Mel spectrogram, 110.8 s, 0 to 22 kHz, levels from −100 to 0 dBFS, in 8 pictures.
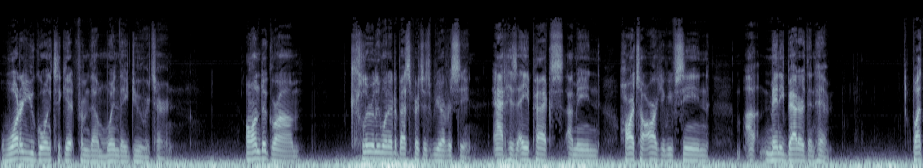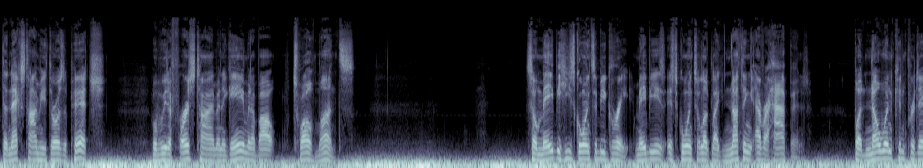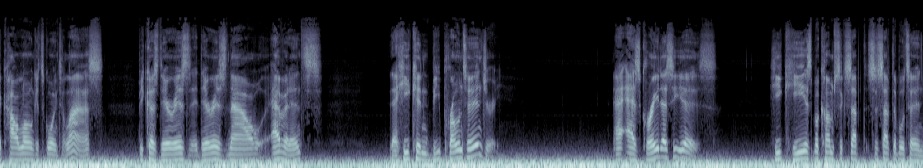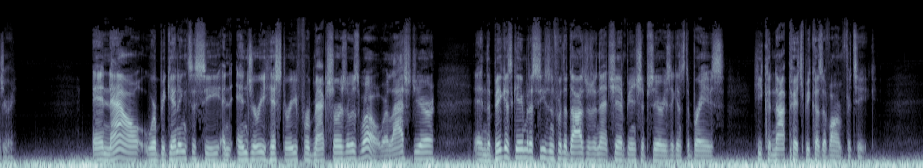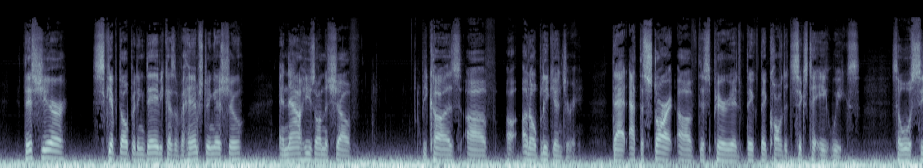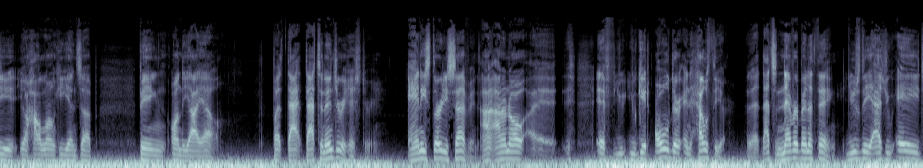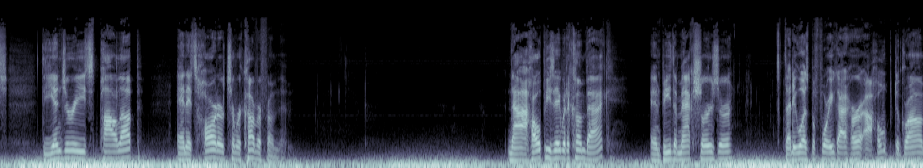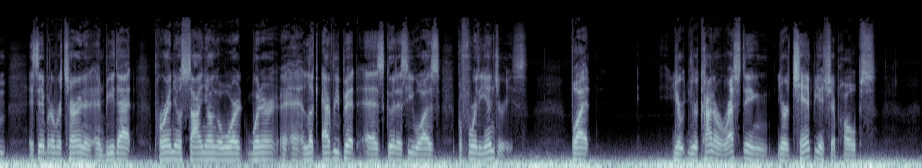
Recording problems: low rumble; faint; throughout; 20 dB below the speech

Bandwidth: 14.5 kHz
